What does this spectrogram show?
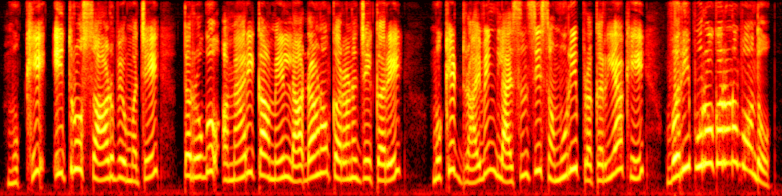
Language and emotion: Sindhi, angry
